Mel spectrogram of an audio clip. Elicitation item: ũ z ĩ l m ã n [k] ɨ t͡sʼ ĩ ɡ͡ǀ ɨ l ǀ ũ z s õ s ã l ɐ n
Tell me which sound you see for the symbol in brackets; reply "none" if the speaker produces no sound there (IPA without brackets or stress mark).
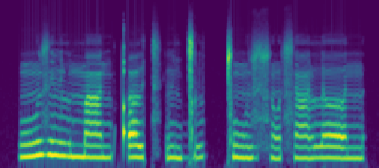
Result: qʼ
